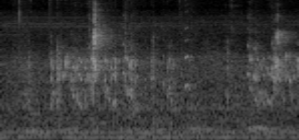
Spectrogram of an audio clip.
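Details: Pet lovebirds giving harsh, piercing squawks and quick chirps, a loud burst near the start and another toward the end, over a steady low hum.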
